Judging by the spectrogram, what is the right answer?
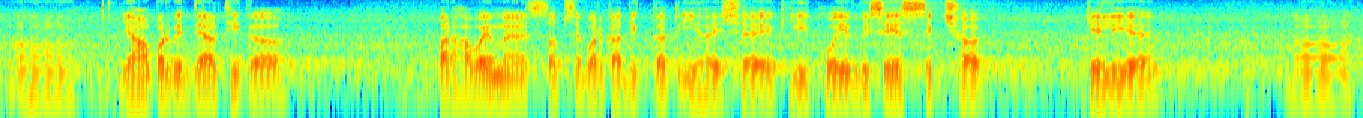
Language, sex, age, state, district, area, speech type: Maithili, male, 18-30, Bihar, Purnia, rural, spontaneous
